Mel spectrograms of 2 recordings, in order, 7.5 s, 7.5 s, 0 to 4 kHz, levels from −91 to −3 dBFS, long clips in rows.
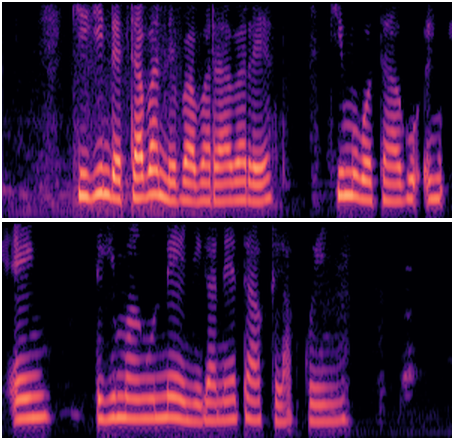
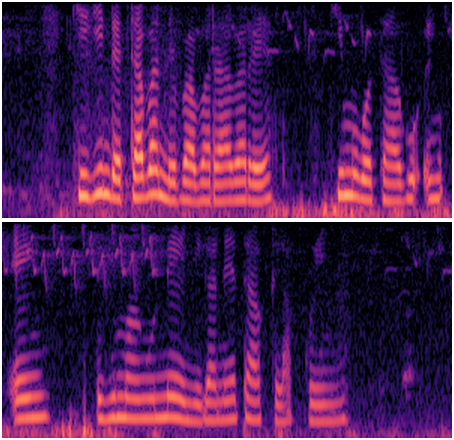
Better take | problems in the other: first | background sound (Bird vocalization, bird call, bird song); 15 dB below the speech

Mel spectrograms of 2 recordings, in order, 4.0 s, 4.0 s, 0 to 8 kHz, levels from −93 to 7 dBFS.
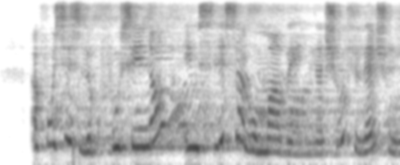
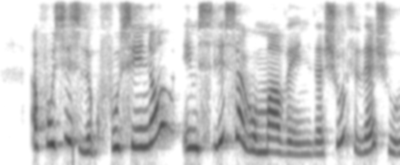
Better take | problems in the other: second | room echo; dies away in 1.8 s

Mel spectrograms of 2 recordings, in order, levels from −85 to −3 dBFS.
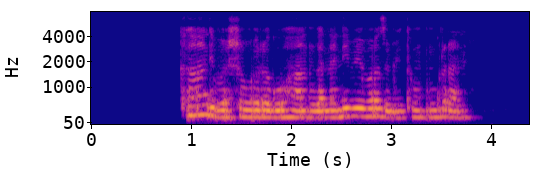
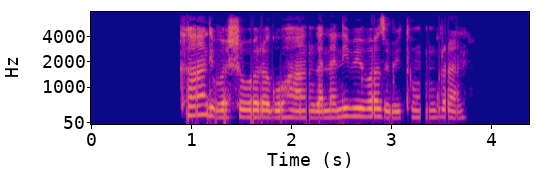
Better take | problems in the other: second | room echo; dies away in 0.3 s

